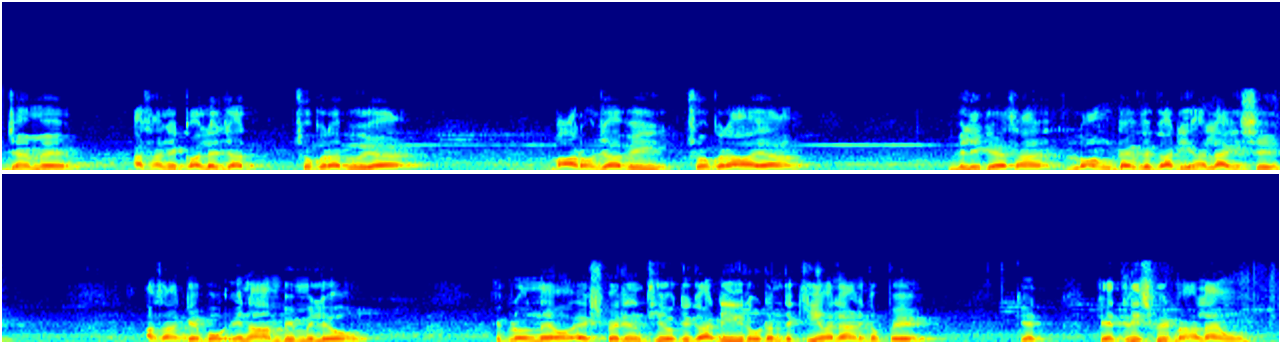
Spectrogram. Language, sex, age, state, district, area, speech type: Sindhi, male, 30-45, Uttar Pradesh, Lucknow, urban, spontaneous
